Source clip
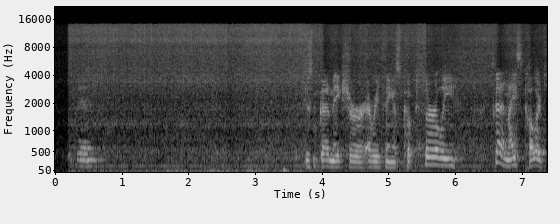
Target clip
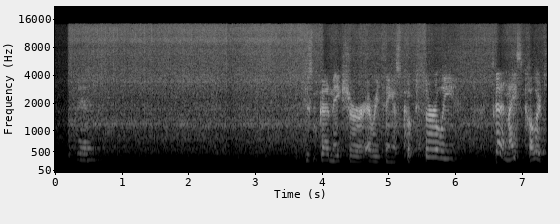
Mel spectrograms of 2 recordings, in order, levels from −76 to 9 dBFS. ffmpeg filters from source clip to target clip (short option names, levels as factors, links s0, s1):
-af "highpass=f=1000:w=0.5412,highpass=f=1000:w=1.3066,volume=1.88"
